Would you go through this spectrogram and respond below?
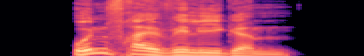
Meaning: strong dative masculine/neuter singular of unfreiwillig
- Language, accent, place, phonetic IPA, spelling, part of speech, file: German, Germany, Berlin, [ˈʊnˌfʁaɪ̯ˌvɪlɪɡəm], unfreiwilligem, adjective, De-unfreiwilligem.ogg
